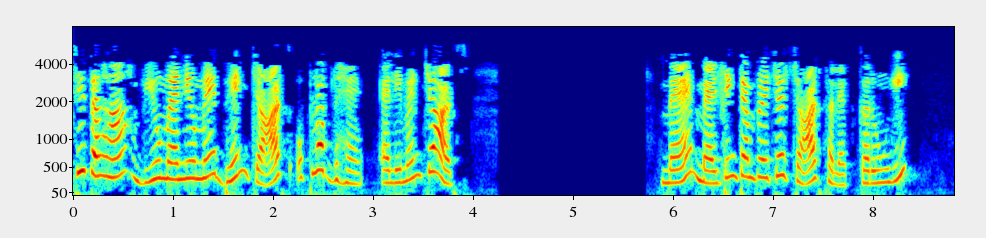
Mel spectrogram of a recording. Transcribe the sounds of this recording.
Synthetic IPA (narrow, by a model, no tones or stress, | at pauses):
sit̪ɐɾaʋjuːmɛːnijũmẽbʱɪnt͡ʃaːɾʈsʊpləb̚d̪ʱɦɛ̃ːeːlɪmɛ̃ɳʈ̚t͡ʃaːɾʈs | mɛ̃ːmɛːlʈɪ̃ŋɡ̚ʈɛ̃mpɾeːt͡ʃəɾt͡ʃaːɾʈsɛlek̚ʈ̚kɐɾũːŋɡiː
